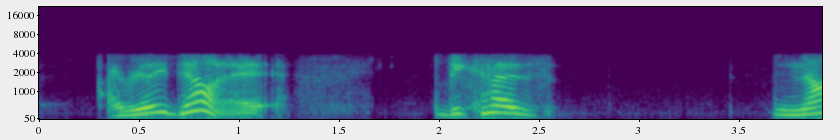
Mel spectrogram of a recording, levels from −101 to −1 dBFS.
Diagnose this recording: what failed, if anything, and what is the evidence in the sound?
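The codec stage failed: the speech has gone through G.723.1 compression, and the damage is heavy and runs through the whole clip. The sound is muffled, hoarse and rough, with consonants smeared together. A spectrogram would show a hard ceiling with nothing above 3.7 kHz, a weak low end below 200 Hz, and formant transitions stepping in coarse 30 ms blocks. That fits a very low bitrate near 6 kbit/s, where the voice model updates too slowly to track fast articulation.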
